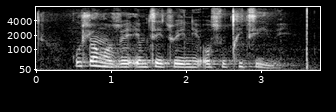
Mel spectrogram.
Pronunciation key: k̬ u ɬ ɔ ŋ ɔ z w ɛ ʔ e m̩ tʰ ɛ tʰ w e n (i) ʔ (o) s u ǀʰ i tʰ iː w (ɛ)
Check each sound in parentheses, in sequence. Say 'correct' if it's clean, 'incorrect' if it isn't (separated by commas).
correct, correct, correct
